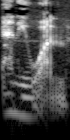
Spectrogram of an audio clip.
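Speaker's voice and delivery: plain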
